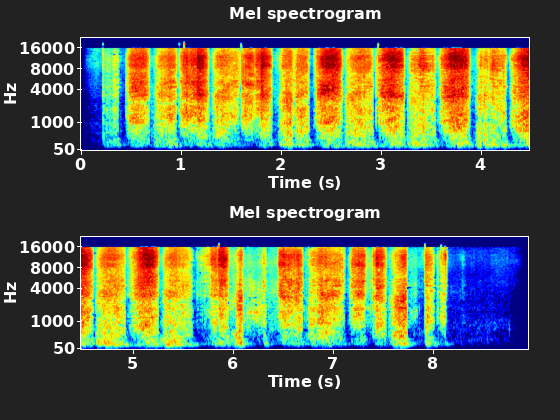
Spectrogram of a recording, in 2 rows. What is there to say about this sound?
Icy car
Removing ice from a car. Recorded with a Zoom H1.
ice, snow, field-recording, car, frost, winter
